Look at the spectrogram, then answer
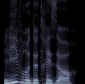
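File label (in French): "livre de tresor", French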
